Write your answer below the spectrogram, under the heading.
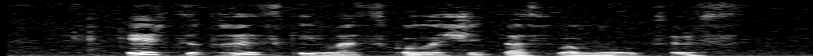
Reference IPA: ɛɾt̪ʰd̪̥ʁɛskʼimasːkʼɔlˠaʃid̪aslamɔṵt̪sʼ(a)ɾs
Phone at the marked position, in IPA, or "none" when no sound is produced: ɛ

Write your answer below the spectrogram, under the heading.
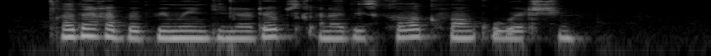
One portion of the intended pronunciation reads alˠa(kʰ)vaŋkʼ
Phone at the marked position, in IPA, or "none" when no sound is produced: kʰ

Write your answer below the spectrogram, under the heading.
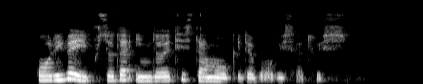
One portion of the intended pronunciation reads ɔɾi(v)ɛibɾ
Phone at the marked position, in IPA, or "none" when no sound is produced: v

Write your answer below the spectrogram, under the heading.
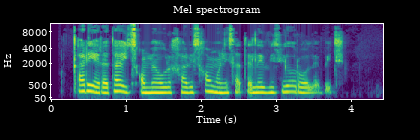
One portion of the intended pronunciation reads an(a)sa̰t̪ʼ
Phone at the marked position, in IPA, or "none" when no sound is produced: i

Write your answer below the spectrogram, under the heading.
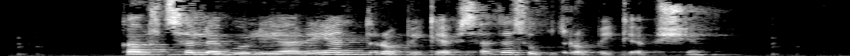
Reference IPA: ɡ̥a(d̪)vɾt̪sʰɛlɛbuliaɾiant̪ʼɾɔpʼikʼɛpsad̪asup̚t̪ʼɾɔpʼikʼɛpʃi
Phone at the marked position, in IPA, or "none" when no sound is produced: none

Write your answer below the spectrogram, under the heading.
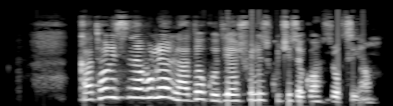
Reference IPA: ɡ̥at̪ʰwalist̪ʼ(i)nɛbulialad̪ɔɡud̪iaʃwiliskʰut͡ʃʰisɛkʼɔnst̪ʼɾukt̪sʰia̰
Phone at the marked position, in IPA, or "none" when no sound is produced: i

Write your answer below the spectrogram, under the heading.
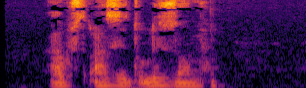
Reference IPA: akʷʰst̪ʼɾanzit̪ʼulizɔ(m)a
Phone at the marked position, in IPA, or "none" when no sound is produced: n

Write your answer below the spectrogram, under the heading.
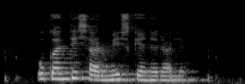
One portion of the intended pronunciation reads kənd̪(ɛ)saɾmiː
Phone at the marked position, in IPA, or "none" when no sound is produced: i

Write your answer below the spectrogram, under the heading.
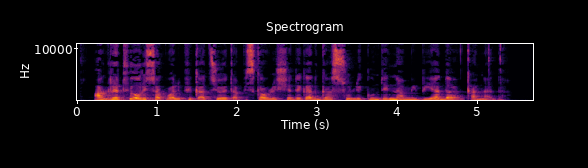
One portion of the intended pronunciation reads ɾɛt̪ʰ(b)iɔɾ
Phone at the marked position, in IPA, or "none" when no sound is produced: w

